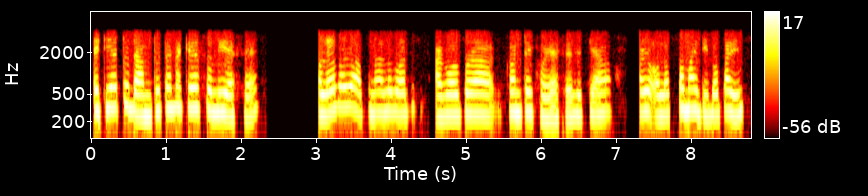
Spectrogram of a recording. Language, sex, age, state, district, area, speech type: Assamese, female, 18-30, Assam, Darrang, rural, conversation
